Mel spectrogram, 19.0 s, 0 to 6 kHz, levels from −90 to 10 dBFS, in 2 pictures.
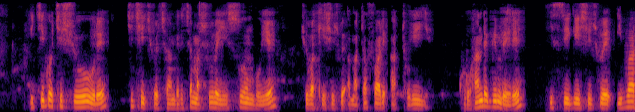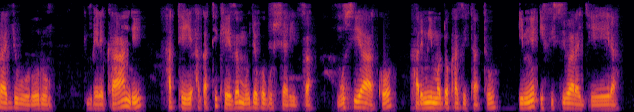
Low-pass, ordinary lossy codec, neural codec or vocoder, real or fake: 5.4 kHz; AAC, 24 kbps; none; real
